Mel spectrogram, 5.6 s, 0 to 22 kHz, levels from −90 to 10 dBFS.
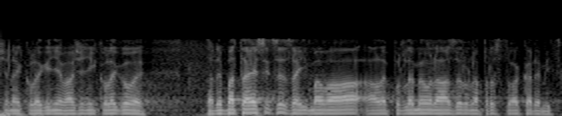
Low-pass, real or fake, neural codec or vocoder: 5.4 kHz; real; none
